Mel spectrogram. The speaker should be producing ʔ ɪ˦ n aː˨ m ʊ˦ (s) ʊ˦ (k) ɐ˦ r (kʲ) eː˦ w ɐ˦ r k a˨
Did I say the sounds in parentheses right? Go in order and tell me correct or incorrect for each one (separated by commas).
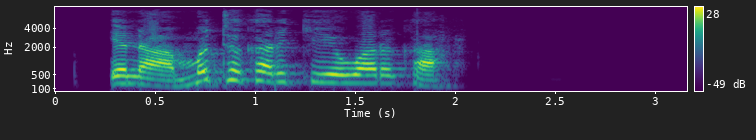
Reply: incorrect, correct, correct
